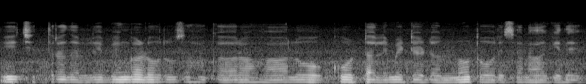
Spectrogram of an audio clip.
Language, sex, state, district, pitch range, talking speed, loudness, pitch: Kannada, male, Karnataka, Bangalore, 105-110 Hz, 90 wpm, -20 LUFS, 110 Hz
